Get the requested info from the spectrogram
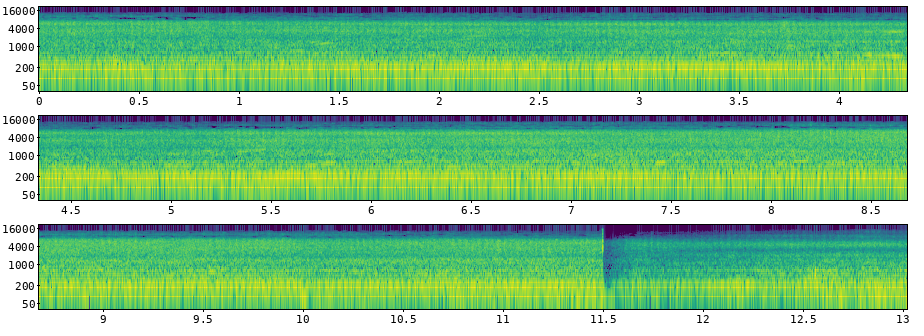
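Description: An engine running steadily at a constant pitch, with voices in the background; the sound drops off suddenly near the end.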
